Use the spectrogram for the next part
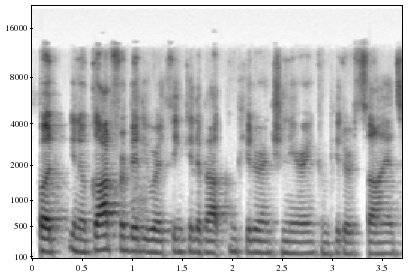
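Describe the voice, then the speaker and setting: Low, mellow-voiced woman from Nigeria. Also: echoey room. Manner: thoughtful, with frequent restarts and fillers. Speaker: guest, digital executive. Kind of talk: conversational interview.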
